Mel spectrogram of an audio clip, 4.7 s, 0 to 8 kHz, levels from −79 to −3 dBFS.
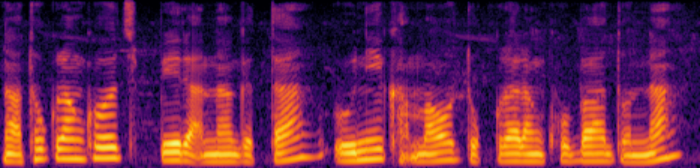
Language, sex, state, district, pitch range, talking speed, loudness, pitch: Garo, male, Meghalaya, South Garo Hills, 130-175 Hz, 105 wpm, -16 LUFS, 140 Hz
